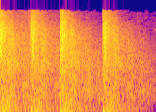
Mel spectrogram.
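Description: Four heavy gunshots fire in quick, uneven succession, each a loud booming blast with a short decaying tail and no voices.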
